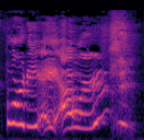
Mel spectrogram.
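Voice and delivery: laughing outrage. Real, not acted. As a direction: stretch it out in mock despair. Outraged at Rodney's timeline.

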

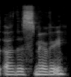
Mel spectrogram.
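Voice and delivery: usual speaking voice

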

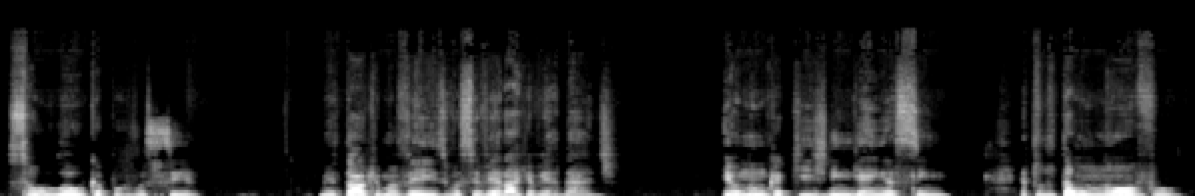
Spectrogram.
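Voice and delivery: breathy soap-opera lover lines; sultry romance read. Acted. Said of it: "esse não sou eu cantando pra Tainá".

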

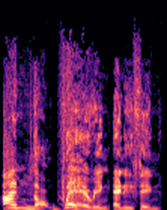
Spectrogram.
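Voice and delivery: high, loud embarrassed protest; flustered indignant outcry; outraged. A narrator's reading. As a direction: yelp it in scandalised outrage. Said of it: "Harry said in outrage".

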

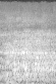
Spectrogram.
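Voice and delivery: airy soft chuckle; quiet breathy chuckle; breathy laugh. Real, not acted. Laughs at forgotten point.

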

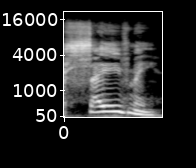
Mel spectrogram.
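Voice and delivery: high-pitched cry for rescue; screamed plea. A narrator's reading. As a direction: scream out, begging to be saved.

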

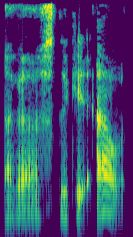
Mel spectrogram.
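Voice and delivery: ordinary talk

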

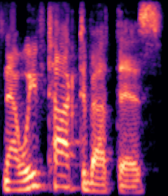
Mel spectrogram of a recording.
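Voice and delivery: ordinary delivery, nothing marked

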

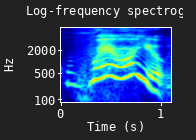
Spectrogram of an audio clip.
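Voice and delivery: loud, slow, desperate where are you; demanding where she is, near tears; upset shout. Retold or imitated. Daughter shouting at her mom on Skype, upset.

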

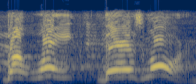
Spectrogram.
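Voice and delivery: loud, high pitchman shout; infomercial pitchman. Retold or imitated. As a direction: sell it hard like late-night TV. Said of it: "That's what they'd say".

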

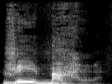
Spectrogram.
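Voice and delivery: hurting. Retold or imitated. Retelling his pain in the truck.

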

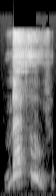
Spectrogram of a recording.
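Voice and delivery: high loud shout. Retold or imitated. Yelling at woman blocking bathroom, loud shout. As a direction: bark it at her.

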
